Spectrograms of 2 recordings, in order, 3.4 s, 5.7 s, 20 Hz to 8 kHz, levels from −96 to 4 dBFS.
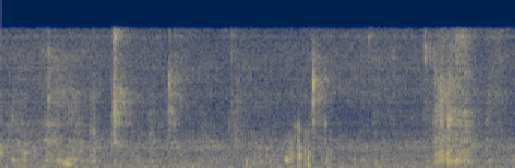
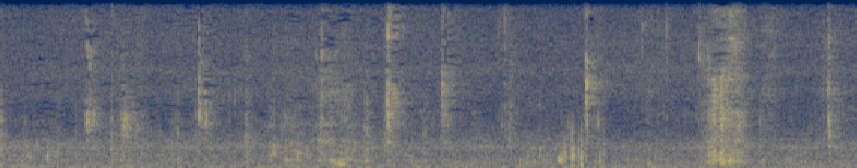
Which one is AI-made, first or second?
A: first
